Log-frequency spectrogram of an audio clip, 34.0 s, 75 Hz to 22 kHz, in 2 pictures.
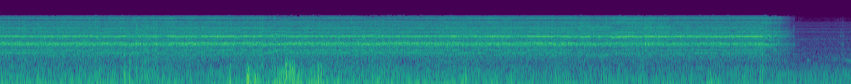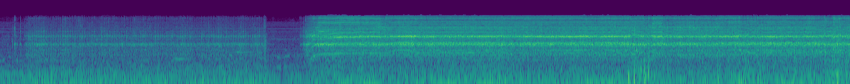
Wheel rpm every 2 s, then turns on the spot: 160, 160, 160, 160, 160, 160, 160, 120, 0, 20, 20, 50, 160, 160, 160, 160, 160.
18-22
